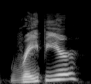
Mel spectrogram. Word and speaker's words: rapier: right we have uh it's rapier class titan i need to be very careful with the pronunciation yeah like the sword yes yes um we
